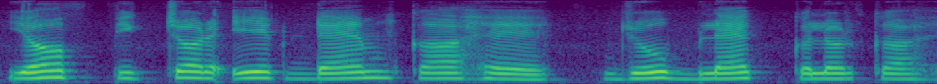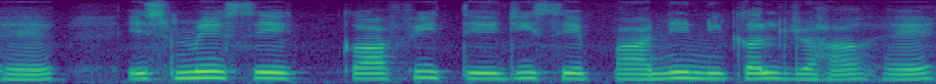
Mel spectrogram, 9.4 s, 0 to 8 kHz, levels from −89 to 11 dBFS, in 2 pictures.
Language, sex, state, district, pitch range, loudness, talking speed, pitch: Hindi, female, Bihar, Patna, 190-215 Hz, -18 LUFS, 130 wpm, 200 Hz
